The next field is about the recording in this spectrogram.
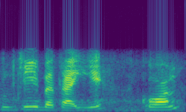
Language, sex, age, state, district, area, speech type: Hindi, male, 18-30, Uttar Pradesh, Sonbhadra, rural, conversation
